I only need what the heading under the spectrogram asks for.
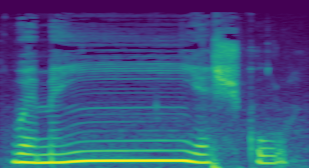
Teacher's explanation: من ی ادغام غنہ کے ساتھ تو میک شیور کہ دو سیکنڈس کا ٹائم دیں اور ناک میں آواز لے جائیں.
